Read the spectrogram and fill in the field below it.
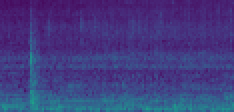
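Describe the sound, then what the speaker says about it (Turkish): Soft, steady sizzle of tomatoes cooking in a frying pan, a low continuous crackle with one brief clink near the start and no talking. "Şimdi domatesimiz pişmeye başladı."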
